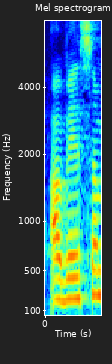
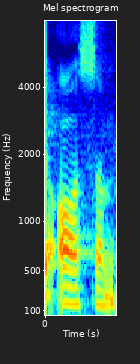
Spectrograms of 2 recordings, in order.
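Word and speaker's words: awesome: है ये क्या है अवेसम ना पढ़े इसको पढ़ेंगे ऑसम क्या पढ़ेंगे ऑसम और ये है इसको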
